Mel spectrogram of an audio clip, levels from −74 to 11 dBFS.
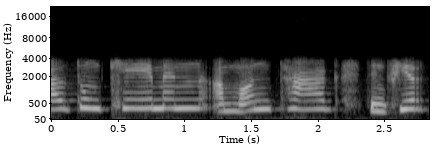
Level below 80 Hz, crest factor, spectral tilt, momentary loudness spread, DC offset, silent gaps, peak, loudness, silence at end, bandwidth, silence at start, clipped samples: -60 dBFS; 16 dB; -6 dB/octave; 4 LU; under 0.1%; none; -4 dBFS; -22 LUFS; 0 s; 4.2 kHz; 0 s; under 0.1%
